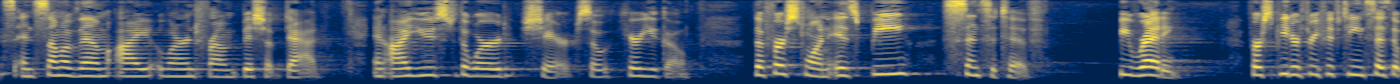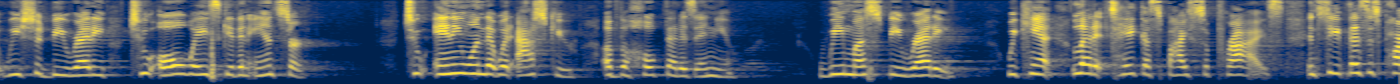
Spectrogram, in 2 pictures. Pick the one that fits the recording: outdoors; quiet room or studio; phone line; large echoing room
large echoing room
